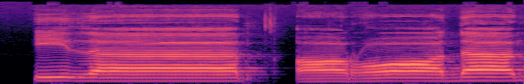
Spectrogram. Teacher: را کے اوپر زبر ہو تو ہم نے را کو موٹا پڑھنا ہے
